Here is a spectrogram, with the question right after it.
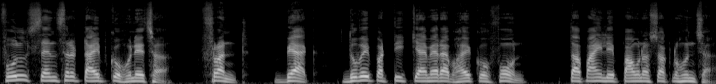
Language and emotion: Nepali, neutral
